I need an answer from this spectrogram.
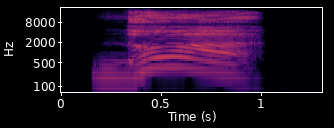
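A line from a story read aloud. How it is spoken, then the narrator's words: Amplified bark echoing, elder. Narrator (Russian): рявкнул старейшина ледяных, усиленный звук его голоса эхом разнесся по залу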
